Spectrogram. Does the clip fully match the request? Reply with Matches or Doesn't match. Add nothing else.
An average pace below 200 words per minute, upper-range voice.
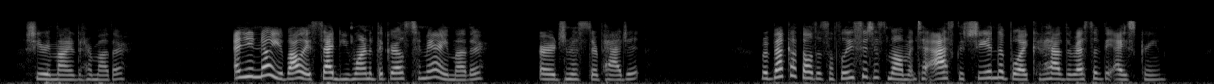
Doesn't match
